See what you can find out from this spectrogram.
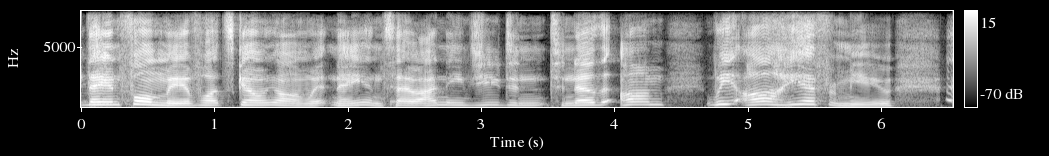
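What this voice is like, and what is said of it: Put-on accent for a character. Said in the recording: “Your accent.”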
